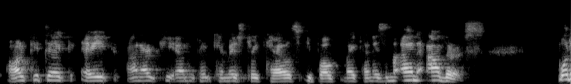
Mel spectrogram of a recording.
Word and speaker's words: Czechia: can just tell them well it's cha not CIA then people argue that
